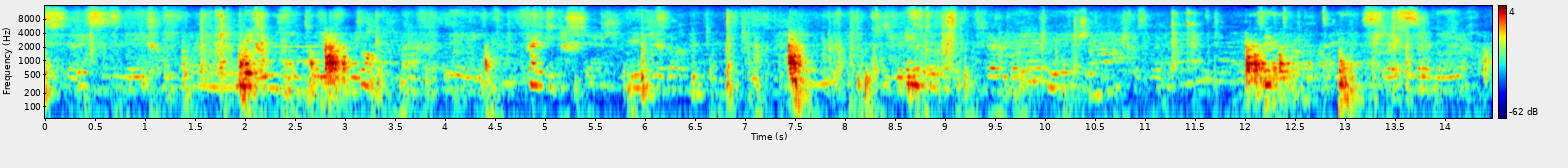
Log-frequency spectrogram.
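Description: Children chatter and talk in a busy room.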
